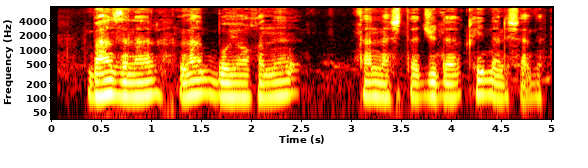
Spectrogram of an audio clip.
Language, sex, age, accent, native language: Uzbek, male, 25-34, Andijon, Uzbek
